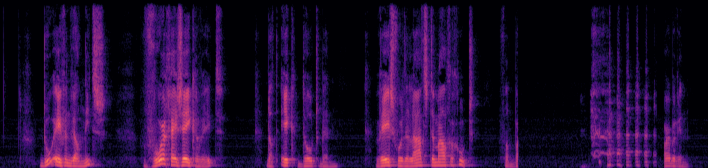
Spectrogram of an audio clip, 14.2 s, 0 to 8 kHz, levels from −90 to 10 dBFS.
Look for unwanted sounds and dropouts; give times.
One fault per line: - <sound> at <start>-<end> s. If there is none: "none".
- laugh at 11.6-13.1 s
